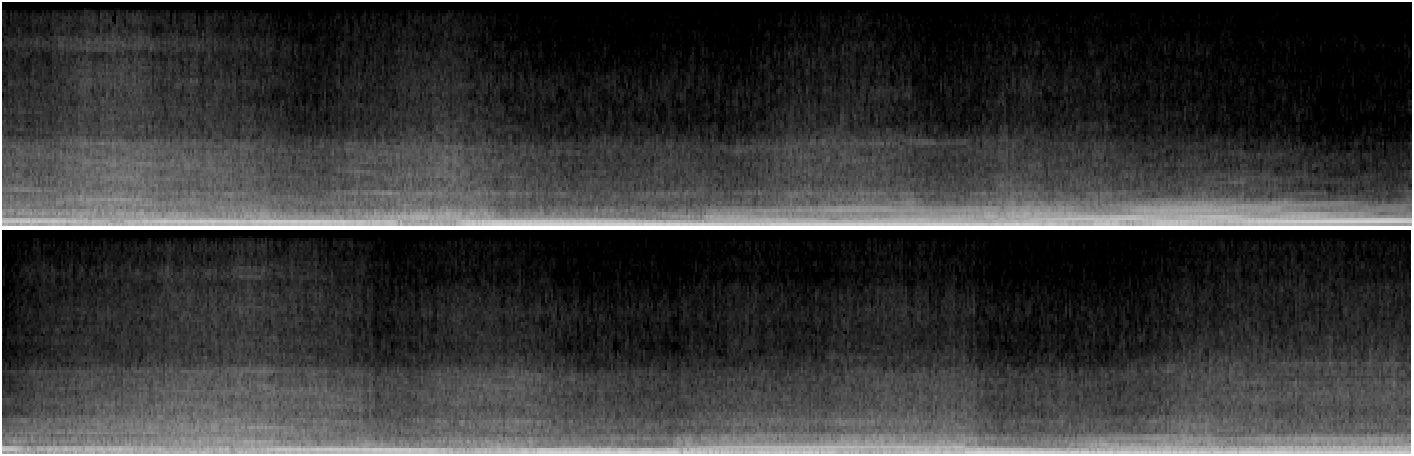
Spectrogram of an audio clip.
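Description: Motorcycle engine at track speed, its note sinking, climbing and sinking again with throttle and gear changes, with a short dip in level about halfway through. Heavy wind noise on the camera microphone runs underneath.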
